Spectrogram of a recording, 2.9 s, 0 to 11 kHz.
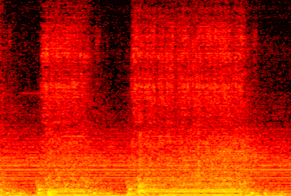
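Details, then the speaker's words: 2020 Toyota Tundra 5.7 that stalls and won't restart once warm: the fuel pump's low hum sags and recovers in pitch after the battery maintainer is unplugged to drop voltage. The pump is suspected failing and drawing heavy current. "so you can hear the difference in the pump now"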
